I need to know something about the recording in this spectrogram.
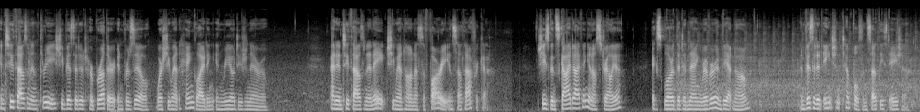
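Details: Adult female narrator; normal speech.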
